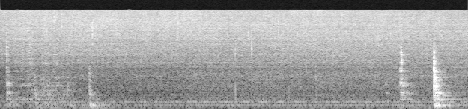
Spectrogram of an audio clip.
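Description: Chopped green onions sizzling in hot oil in a nonstick pan, a steady hiss. Near the end, two sharp knocks of a spatula against the pan.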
